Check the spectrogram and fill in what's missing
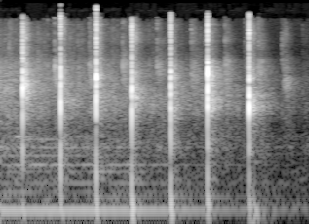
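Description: A church congregation claps in unison during a praise service: seven sharp, evenly spaced claps in a steady beat, crisp and close, trailing off into quiet at the end.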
